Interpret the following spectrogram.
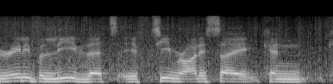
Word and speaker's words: Rhide: You'll see our ride is spelled differently to your normal ride.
